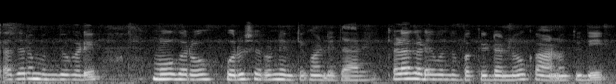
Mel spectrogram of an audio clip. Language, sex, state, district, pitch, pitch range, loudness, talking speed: Kannada, female, Karnataka, Bidar, 220 Hz, 205-235 Hz, -14 LUFS, 95 wpm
